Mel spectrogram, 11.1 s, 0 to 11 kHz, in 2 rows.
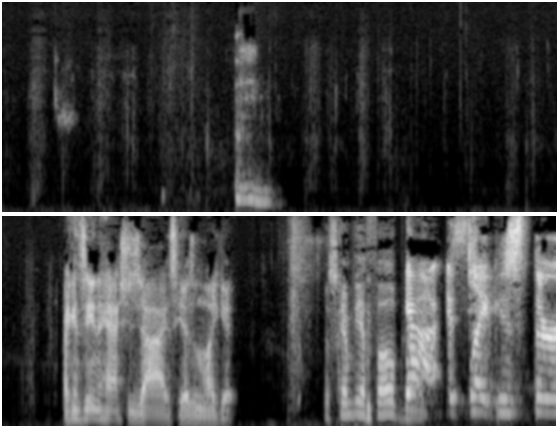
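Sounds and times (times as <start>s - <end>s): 
crunchy chip being chewed: 0.0s - 2.2s, 2.8s - 6.1s
speech: 2.3s - 2.8s, 6.2s - 8.0s, 8.8s - 11.0s.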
